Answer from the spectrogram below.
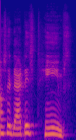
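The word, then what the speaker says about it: Thames: बहुत ही सुंदर है ना उसे डेट इस थीम्स टी ह ए एम ए एस चलिए हम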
